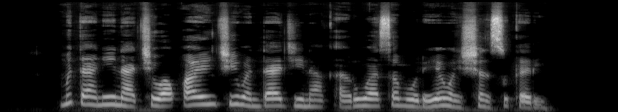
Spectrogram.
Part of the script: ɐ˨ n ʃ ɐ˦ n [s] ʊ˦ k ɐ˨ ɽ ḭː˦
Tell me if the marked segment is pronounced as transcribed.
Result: yes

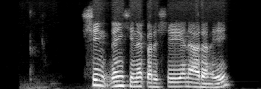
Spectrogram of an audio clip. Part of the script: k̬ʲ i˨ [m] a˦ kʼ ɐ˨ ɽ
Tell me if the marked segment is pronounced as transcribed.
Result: no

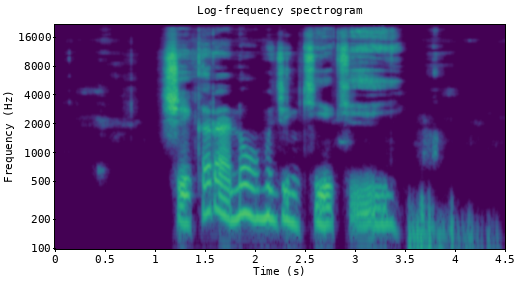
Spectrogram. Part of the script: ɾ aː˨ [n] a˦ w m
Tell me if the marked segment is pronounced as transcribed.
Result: yes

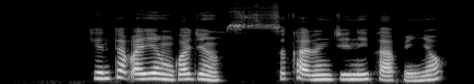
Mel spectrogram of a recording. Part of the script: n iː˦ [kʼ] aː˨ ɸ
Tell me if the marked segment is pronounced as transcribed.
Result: no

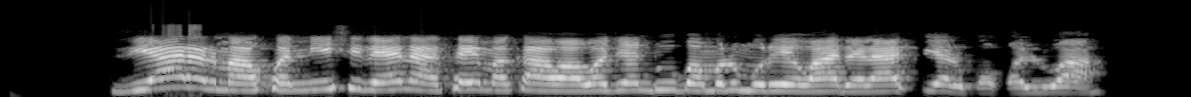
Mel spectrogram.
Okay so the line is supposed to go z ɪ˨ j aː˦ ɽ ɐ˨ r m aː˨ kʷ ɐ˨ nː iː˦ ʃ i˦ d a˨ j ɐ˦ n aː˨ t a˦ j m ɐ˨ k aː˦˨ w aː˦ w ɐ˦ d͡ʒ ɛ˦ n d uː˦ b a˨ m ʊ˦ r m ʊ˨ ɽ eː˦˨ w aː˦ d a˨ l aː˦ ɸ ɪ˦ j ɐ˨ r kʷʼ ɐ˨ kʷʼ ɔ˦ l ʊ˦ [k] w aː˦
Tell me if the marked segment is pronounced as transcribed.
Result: no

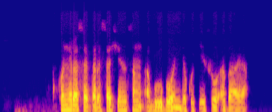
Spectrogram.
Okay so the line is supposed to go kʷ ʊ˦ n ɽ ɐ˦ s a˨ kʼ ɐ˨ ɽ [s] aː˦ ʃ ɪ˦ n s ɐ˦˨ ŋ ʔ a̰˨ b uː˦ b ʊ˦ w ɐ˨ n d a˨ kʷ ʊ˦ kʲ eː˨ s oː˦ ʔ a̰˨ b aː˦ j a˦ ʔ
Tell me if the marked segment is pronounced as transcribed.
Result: yes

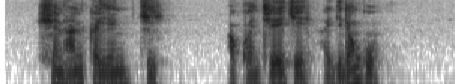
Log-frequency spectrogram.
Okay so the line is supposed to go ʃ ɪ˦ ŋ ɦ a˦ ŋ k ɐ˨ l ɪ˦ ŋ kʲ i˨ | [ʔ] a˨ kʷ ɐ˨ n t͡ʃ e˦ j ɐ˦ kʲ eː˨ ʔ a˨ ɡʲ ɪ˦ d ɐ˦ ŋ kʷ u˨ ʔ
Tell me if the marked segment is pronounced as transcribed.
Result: yes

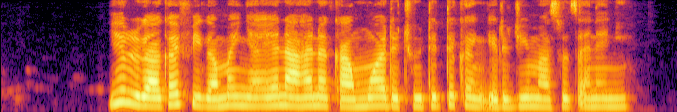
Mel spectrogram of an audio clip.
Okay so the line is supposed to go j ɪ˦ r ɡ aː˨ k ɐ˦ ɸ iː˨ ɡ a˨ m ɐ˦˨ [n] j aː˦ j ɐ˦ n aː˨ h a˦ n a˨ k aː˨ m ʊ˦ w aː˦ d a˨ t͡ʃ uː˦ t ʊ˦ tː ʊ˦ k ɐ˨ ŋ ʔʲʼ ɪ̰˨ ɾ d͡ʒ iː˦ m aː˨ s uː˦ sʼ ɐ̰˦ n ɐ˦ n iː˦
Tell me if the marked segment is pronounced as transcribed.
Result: no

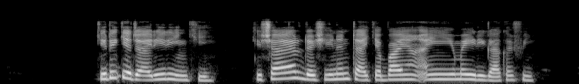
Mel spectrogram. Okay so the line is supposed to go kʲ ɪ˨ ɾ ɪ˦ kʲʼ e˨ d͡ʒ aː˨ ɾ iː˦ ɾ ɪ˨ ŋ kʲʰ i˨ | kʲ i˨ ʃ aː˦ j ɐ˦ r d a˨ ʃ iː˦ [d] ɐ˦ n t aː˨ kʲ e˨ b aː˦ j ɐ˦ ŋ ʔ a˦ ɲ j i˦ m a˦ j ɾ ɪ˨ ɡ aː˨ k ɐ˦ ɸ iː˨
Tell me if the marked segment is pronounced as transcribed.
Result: no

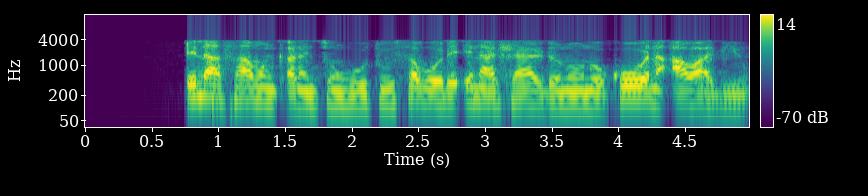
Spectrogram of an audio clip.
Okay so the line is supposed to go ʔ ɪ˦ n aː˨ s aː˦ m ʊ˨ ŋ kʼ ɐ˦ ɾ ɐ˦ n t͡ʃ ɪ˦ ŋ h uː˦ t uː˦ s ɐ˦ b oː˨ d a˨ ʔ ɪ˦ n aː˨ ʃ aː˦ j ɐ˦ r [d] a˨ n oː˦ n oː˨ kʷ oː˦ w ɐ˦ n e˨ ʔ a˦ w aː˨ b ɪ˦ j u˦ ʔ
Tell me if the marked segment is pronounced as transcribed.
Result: yes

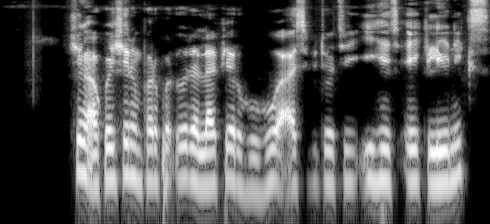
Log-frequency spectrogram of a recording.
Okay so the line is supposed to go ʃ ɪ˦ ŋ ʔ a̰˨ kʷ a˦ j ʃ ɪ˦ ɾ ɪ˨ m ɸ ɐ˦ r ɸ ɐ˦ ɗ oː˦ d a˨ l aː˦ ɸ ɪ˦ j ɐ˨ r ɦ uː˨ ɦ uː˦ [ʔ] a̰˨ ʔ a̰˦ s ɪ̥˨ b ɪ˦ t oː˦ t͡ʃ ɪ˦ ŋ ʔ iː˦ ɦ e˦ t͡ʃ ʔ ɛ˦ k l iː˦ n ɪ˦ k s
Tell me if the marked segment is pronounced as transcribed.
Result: yes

